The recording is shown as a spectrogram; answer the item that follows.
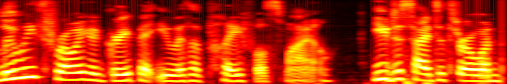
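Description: Plain reading aloud with ordinary pitch variation and a quiet background

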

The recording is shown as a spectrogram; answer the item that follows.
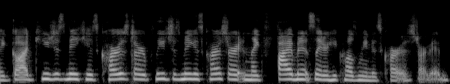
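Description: The speaker has a Canadian accent and fairly even intonation. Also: woman, dry, close sound with no echo, very clean recording, silent background. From British Columbia, Canada. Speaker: entrepreneur and writer in recovery. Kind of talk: casual interview, personal story.

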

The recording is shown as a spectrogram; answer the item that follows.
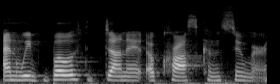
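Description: A woman with an American accent speaks at a moderate pace in a normal speaking voice at medium pitch. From New York City. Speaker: entrepreneur and growth equity investor. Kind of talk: interview.

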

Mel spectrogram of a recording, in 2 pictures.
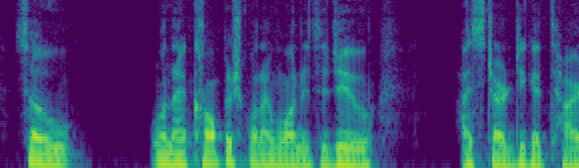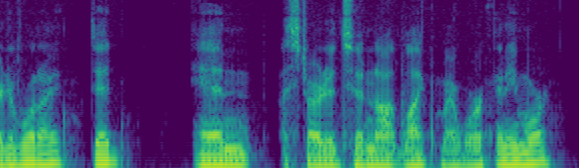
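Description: A man with an unremarkable speaking voice and an American accent talks at a moderate pace and medium pitch, his intonation fairly even, on a very clean recording with a silent background. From US Northeast, Boston area (Newton, Massachusetts). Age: 60s. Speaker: artist and designer. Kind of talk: casual chat.

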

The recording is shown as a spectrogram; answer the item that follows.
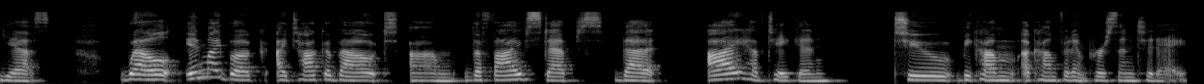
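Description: A woman with an American accent speaks at a very slow pace against a quiet background. Her voice is medium in pitch, with ordinary pitch variation and a bright, sharp tone. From US Midwest, Sioux Falls, South Dakota. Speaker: personal brand strategist. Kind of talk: interview.

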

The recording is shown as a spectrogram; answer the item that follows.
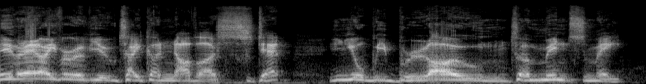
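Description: Shouting in a raspy, put-on character voice, a man drags his words out at a very slow pace. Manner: yelling, threatening.

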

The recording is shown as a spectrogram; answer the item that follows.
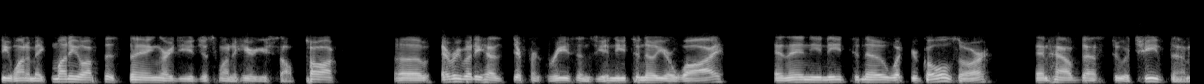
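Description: A man with a plain, everyday voice speaks at a moderate pace and a fairly low pitch, with ordinary pitch variation and very even loudness. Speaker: podcaster and author. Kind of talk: casual interview. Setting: Skype call.

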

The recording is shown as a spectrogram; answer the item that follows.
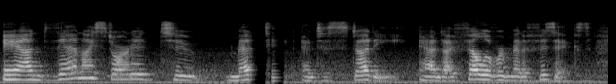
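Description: A woman's voice amid noticeable background noise. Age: 60s. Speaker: spiritual teacher and author. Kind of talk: interview. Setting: video call. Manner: animated.

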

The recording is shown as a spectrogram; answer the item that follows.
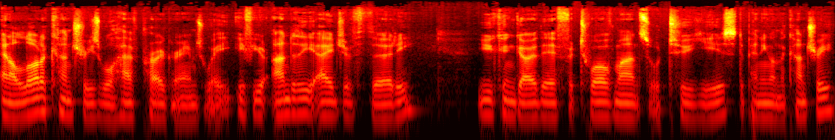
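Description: With an Australian accent and a very deep, low pitch, a man speaks at a moderate pace in fairly even intonation on a very clean recording with a silent background. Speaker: podcast host. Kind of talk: interview.

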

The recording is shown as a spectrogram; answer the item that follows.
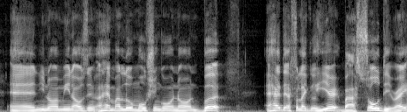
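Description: A man's fairly high voice, very fast, with ordinary pitch variation. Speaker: podcast co-host. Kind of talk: casual chat.

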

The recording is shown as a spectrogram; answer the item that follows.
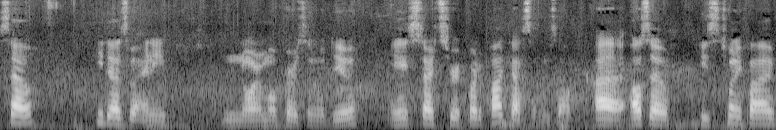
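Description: The speaker is a man. Noticeable background noise sits behind him. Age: 20s. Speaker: podcast host. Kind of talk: casual monologue. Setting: outdoors, walking.

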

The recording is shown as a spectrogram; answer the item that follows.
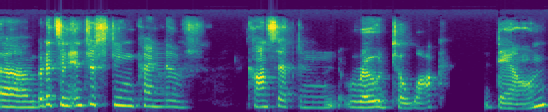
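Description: This woman has a fairly high voice that sounds somewhat breathy. She talks at a fairly slow pace. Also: ordinary pitch variation. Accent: American. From Humboldt County, California. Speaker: podcast host. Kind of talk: casual chat. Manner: animated, jokey.

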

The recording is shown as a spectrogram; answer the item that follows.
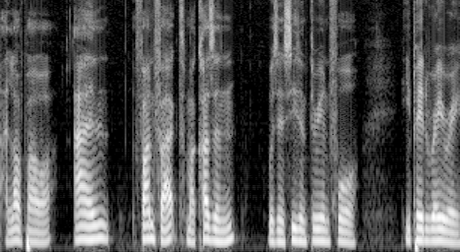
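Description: A man with a London accent speaks at a fairly slow pace with long, frequent pauses, fairly even intonation, a fairly high pitch, and a dark, mellow tone. The sound is dry and close with no echo, on a very clean recording with a silent background. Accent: London urban English. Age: 20s. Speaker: tattoo artist. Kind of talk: casual chat.

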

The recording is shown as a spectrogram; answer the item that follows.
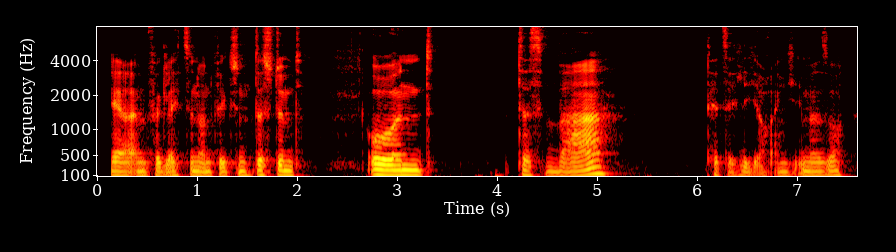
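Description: A man's very deep, low voice at a very slow pace, with long, frequent pauses and ordinary pitch variation, on a very clean recording with a silent background. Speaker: podcast co-host, medical professional. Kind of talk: casual chat.

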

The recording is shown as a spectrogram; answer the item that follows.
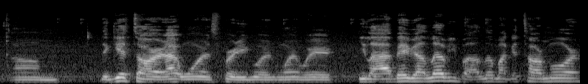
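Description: A man with an American accent speaks at a moderate pace in a medium pitch, using a plain, everyday voice. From Florida, Polk County. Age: 30s. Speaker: podcast host. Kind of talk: casual chat.

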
